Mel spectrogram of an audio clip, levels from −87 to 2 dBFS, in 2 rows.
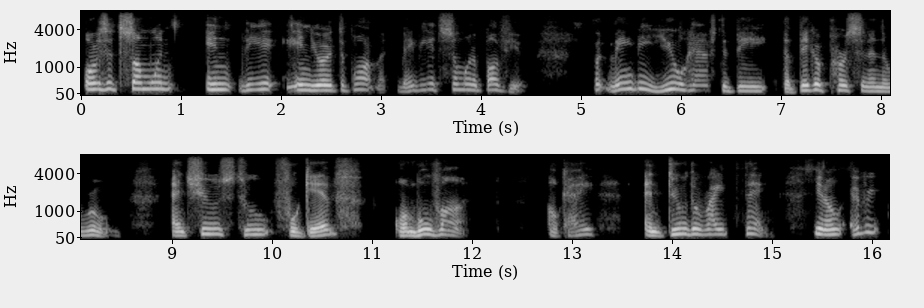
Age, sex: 50-69, male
